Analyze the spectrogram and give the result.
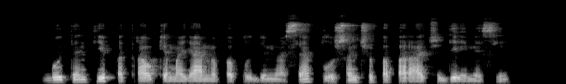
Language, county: Lithuanian, Klaipėda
